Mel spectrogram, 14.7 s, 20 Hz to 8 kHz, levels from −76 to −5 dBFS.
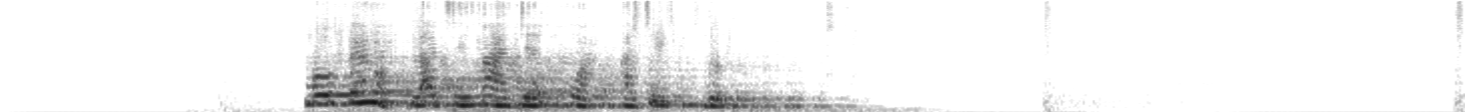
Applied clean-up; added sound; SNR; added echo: neural separator model SepFormer DNS4.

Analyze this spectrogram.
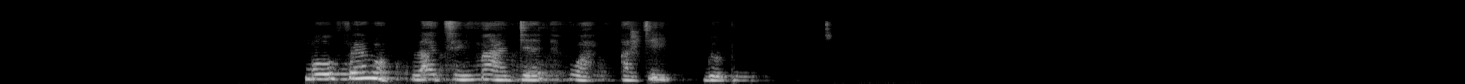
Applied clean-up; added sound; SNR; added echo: neural mask model DeepFilterNet 3.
